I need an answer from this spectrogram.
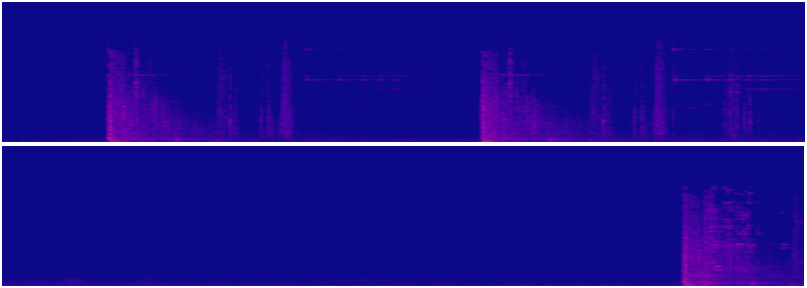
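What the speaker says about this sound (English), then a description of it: "see the sarsaparilla bottles on the fence there? Take this and try to hit a couple of them." Three sharp gunshot cracks in the game Fallout: New Vegas, each shattering a sarsaparilla bottle on a fence, spaced a couple of seconds apart, loud and close with brief glassy debris after each.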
